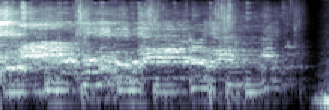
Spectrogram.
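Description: A group of children singing together as a choir over music with a steady pulsing beat. The music fades down near the end.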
